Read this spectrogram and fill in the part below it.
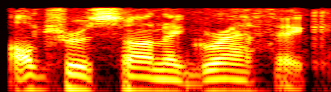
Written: ultrasonographic

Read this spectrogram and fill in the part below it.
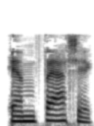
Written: emphaticalness

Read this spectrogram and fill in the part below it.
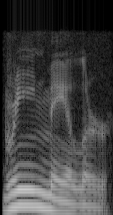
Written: greenmailer

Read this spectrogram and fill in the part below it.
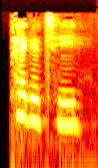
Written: Peggotty

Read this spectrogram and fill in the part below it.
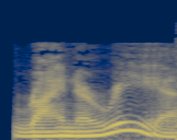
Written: rhinorrhea

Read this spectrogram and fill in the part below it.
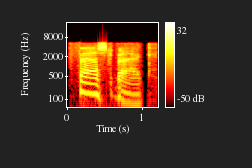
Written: fastback

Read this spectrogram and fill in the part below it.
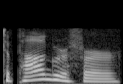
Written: topographer

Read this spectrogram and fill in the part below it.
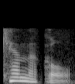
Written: chemical

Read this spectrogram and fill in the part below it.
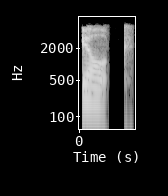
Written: ilk

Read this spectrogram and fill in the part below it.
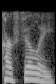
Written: Caerphilly

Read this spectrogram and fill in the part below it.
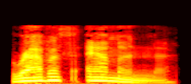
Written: rabbath ammon

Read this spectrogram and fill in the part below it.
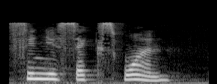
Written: cygnus loop

